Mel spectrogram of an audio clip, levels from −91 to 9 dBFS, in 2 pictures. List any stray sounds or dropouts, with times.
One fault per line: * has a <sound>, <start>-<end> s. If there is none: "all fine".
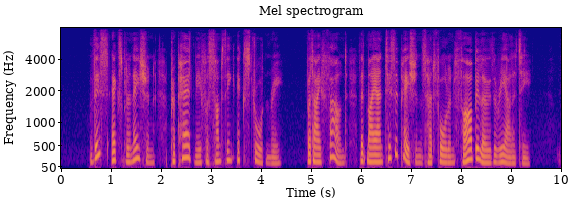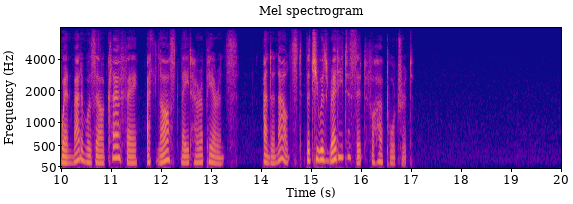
all fine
